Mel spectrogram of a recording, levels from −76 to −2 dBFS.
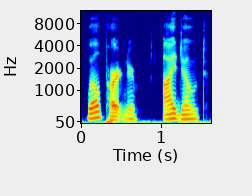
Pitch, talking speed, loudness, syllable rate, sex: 135 Hz, 145 wpm, -19 LUFS, 4.2 syllables/s, female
